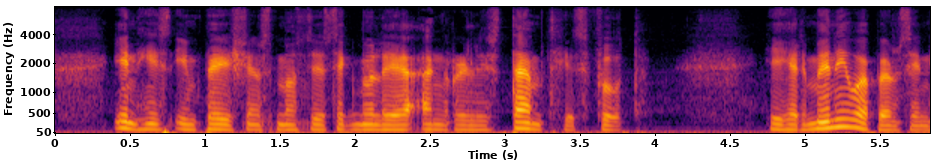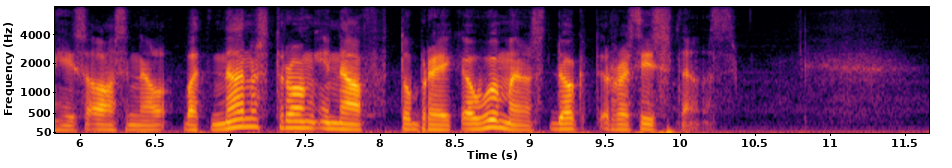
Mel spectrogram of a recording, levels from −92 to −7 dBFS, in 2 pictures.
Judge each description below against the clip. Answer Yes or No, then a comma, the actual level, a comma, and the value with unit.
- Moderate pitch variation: No, narrow, 2.3 semitones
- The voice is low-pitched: Yes, low, 120 Hz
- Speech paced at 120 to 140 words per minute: Yes, slow, 135 wpm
